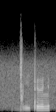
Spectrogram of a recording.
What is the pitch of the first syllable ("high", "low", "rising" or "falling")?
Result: low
